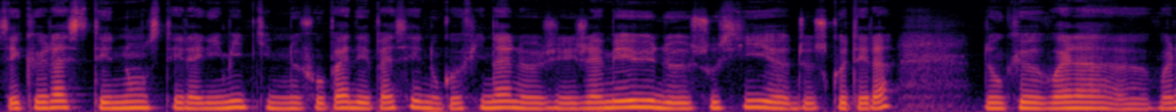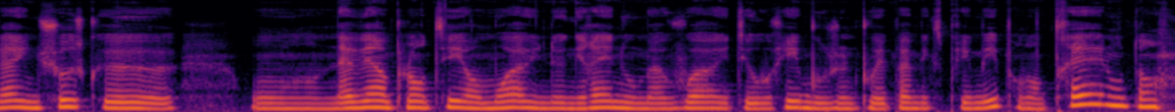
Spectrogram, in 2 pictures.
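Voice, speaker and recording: A woman speaks at a moderate pace in a dark, mellow tone and a medium pitch. Her intonation stays fairly even on a very clean recording with a silent background. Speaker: reiki teacher and podcaster, former primary school teacher. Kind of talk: spiritual podcast talk. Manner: hesitant, many fillers.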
